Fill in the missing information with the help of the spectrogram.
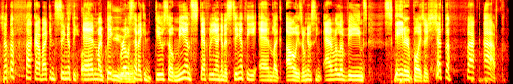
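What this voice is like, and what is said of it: Put-on Emily character voice. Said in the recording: “do your Emily voice”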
